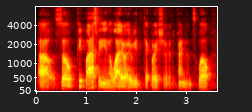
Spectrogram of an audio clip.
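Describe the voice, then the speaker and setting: A middle-aged man from Mexico, whose first language is Spanish, tells his own story in English. His voice sits very low and carries a gravelly edge. He speaks earnestly and often pauses on ums and restarts his sentences. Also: fairly bright tone. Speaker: financial firm owner. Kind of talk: personal story told to camera.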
